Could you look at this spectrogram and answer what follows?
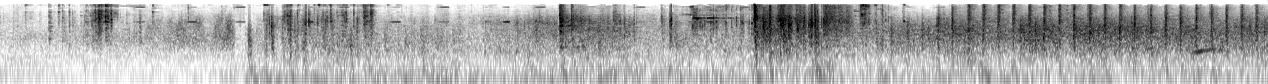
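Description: Rapid automatic gunfire in Call of Duty: Modern Warfare, loud sustained bursts with booming impacts, close and dense throughout, with faint voices underneath.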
